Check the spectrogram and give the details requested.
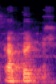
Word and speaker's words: Epoch: of epic lasers that's e-p-o-c-h but it's pronounced epic and um he has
